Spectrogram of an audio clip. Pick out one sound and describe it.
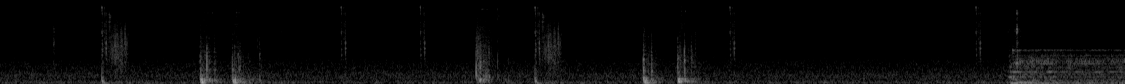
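Short game menu clicks and taps sound several times.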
